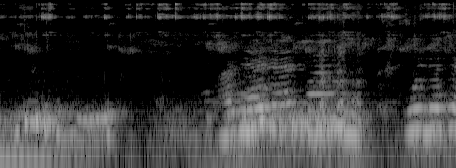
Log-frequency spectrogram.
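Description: Pigeons cooing softly at a rooftop loft, with low, rolling coos in several bursts and short pauses between them, fairly faint and close, with a voice speaking at times.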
